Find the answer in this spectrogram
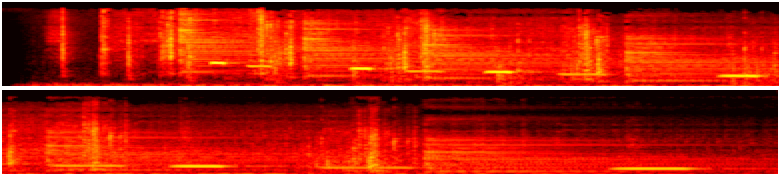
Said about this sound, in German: Oh, was ist denn das? Eine Uhr? Ja, da ist sie.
